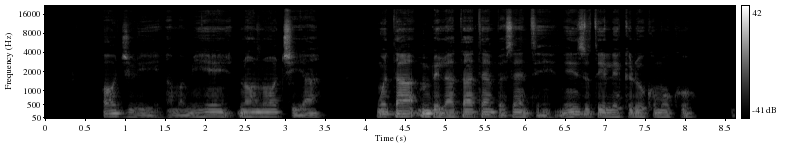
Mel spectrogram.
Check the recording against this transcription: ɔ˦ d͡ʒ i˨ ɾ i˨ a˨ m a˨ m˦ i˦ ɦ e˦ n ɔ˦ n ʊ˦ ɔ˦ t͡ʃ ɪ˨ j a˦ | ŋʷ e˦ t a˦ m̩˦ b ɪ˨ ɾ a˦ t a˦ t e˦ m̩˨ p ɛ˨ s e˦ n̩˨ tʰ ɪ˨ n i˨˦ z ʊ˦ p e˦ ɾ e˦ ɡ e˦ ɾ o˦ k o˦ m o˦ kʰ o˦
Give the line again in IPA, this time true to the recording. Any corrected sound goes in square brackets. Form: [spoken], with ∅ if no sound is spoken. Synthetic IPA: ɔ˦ d͡ʒ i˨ ɾ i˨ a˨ m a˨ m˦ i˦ ɦ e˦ n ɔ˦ n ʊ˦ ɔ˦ t͡ʃ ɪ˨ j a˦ | ŋʷ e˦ t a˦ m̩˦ b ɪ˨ [l] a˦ t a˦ t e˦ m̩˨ p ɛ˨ s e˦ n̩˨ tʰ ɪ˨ n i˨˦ z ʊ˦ [t] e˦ [l] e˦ [k] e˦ ɾ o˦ k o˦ m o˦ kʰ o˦

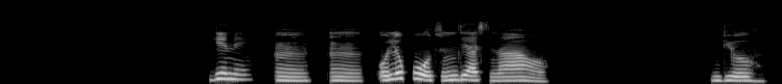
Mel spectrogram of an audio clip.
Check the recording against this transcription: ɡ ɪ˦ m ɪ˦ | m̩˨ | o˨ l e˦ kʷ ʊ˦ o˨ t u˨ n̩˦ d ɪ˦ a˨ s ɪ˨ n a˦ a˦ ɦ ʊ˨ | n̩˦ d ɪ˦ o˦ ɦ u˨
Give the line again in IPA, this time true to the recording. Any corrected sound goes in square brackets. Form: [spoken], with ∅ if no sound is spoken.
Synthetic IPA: ɡ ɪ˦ [n] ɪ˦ | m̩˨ | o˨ l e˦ kʷ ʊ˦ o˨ t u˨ n̩˦ d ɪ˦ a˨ s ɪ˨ n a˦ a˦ ɦ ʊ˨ | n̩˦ d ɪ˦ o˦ ɦ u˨

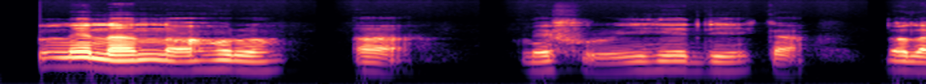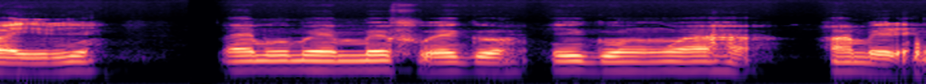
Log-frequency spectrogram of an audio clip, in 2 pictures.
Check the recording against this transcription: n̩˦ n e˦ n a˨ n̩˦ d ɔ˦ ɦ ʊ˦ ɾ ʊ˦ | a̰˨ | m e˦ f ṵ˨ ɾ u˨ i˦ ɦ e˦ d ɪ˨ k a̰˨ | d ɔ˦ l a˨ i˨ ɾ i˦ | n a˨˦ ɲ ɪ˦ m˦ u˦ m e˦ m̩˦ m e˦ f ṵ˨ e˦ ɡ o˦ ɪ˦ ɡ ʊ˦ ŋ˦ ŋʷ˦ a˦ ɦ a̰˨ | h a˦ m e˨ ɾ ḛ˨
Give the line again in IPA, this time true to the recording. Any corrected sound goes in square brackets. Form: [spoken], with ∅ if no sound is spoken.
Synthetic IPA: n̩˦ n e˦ n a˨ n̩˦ [n] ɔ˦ ɦ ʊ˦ ɾ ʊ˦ | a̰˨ | m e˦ f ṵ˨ ɾ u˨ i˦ ɦ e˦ d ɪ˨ k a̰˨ | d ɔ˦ l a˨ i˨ ɾ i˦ | n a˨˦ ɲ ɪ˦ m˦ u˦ m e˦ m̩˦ m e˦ f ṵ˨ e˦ ɡ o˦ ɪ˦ ɡ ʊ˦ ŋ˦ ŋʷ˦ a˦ ɦ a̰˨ | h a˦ m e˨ ɾ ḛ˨

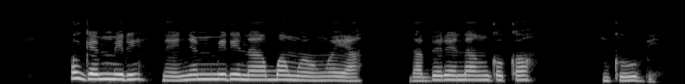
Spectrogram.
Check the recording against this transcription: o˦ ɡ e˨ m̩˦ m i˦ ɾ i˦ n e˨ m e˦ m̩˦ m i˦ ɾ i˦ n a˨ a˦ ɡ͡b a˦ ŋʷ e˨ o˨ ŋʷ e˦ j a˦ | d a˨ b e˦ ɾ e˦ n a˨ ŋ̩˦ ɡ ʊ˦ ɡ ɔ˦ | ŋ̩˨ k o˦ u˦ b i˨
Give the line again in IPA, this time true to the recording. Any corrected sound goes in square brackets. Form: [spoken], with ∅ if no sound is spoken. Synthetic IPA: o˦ ɡ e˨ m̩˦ m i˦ ɾ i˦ n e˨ [ɲ] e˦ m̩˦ m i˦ ɾ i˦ n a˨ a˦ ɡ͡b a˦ ŋʷ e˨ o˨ ŋʷ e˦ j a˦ | d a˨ b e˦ ɾ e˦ n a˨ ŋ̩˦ ɡ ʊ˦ [k] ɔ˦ | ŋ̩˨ k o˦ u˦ b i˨

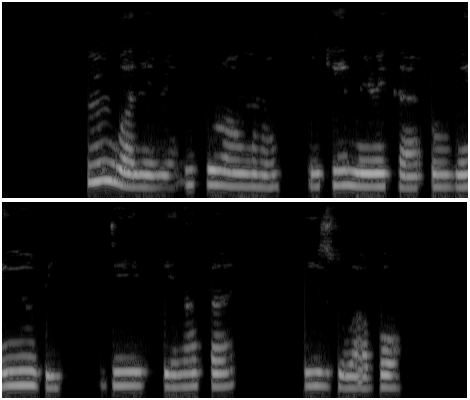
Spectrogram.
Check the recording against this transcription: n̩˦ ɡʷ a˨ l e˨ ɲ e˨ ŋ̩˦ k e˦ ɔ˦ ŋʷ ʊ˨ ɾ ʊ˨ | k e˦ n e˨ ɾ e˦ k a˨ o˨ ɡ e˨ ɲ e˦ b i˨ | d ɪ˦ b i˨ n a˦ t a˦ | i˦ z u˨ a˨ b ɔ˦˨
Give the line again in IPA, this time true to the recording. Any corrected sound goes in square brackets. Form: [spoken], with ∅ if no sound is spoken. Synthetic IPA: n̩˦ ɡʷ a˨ l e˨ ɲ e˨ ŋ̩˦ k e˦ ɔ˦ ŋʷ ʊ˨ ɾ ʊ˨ | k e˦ [m] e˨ ɾ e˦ k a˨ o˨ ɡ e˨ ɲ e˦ b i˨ | d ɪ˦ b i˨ n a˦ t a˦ | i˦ z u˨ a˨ b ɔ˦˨

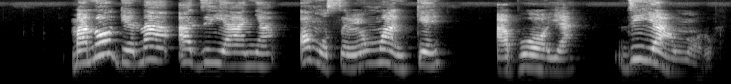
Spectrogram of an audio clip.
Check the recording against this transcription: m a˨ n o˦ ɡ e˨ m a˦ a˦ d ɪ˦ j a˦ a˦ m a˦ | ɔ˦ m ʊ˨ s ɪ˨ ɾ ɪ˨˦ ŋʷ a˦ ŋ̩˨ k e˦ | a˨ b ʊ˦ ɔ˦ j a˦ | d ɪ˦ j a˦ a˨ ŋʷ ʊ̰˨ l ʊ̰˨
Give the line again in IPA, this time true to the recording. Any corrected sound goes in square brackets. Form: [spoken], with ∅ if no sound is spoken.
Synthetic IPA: m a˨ n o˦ ɡ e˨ [n] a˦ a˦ d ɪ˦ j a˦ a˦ [ɲ] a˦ | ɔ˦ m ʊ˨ s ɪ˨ ɾ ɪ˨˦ ŋʷ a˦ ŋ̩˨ k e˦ | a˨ b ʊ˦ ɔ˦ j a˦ | d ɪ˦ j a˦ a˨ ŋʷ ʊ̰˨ [ɾ] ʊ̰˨

